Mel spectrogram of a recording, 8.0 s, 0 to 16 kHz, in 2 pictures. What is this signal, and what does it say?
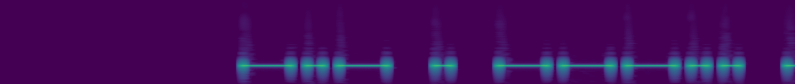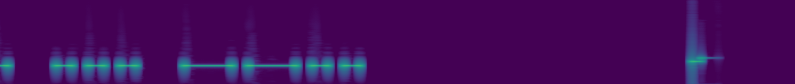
Morse code, heard as a keyed tone, about 15 wpm, 700 Hz. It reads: KE8ESZ
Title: USA Call Signs - 6 Characters - 3x Character Spacing - 15wpm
